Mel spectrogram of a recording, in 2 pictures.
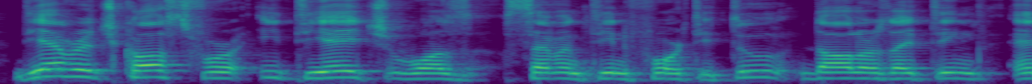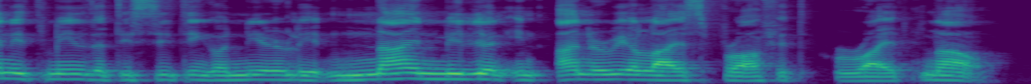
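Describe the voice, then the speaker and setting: In a quiet background, a man with a non-native accent speaks at a moderate pace and fairly high pitch with ordinary pitch variation. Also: hardly any pauses. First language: not English. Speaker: crypto news YouTuber. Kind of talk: casual market news update. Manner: conversational with fillers and self-corrections.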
